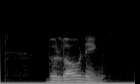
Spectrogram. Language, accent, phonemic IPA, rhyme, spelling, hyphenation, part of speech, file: Dutch, Netherlands, /bəˈloː.nɪŋ/, -oːnɪŋ, beloning, be‧lo‧ning, noun, Nl-beloning.ogg
- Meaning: reward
